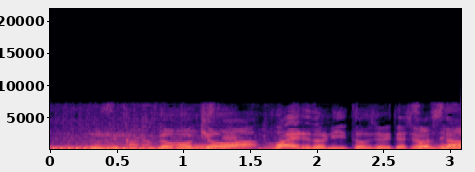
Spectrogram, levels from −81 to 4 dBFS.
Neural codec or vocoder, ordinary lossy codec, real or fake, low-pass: none; none; real; 7.2 kHz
